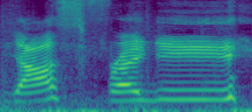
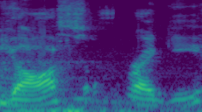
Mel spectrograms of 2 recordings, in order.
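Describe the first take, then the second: First: Loud, raised, drawn-out cheer; mock-fan hurrah at full volume; gleeful cheer. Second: Dry, unmoved hurrah; deadpan cheer. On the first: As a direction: whoop it out like a superfan. Gleefully cheering the favourite review. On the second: Shown as a demonstration. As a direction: say the cheer straight-faced, without excitement. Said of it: "something about you reading them deadpan".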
